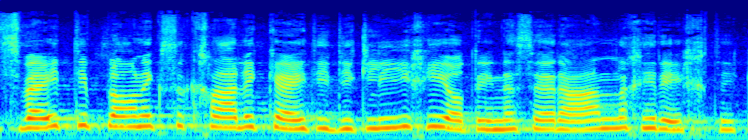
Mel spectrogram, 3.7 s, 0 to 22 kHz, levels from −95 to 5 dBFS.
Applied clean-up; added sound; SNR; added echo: none; none; none; none.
